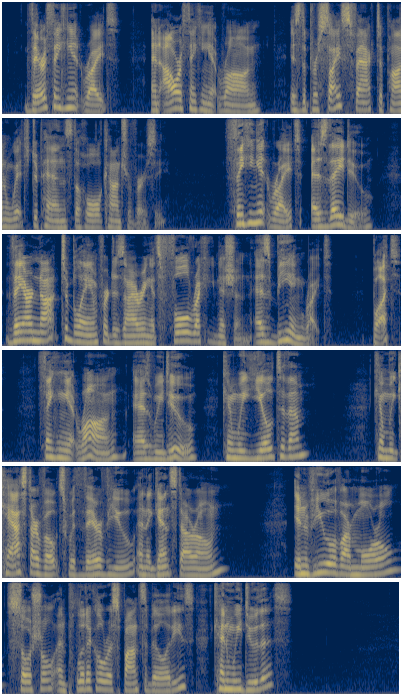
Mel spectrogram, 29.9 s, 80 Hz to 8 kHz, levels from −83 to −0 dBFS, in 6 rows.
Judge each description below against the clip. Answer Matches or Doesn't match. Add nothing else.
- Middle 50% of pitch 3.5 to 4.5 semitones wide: Matches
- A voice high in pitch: Doesn't match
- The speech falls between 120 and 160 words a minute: Matches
